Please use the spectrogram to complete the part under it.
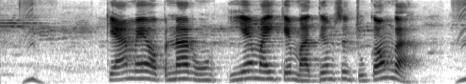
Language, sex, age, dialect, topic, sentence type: Hindi, female, 51-55, Marwari Dhudhari, banking, question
